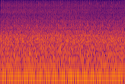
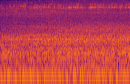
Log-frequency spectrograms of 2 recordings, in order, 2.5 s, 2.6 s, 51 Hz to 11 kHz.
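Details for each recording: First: 1982 Toyota 22R with newly installed performance recurved distributor, timing set and Weber 32/36 carburetor adjusted; steady even low idle with no misses, knocks or hunting. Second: 1982 Toyota 22R with a performance-curved distributor and Weber 32/36 carburetor, idle mixture screw turned too far while tuning for maximum vacuum: vacuum dropping and the engine running with an uneven, loping beat; rough idle.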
